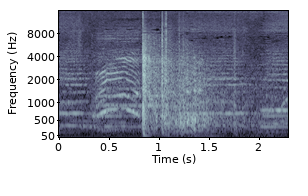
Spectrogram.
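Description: A single gunshot about a second in, sharp and followed by a short echo, just after a brief cry from a voice. Soft choral film music runs underneath.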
